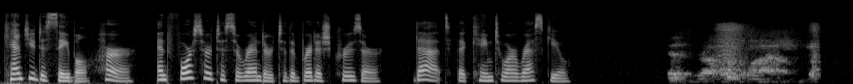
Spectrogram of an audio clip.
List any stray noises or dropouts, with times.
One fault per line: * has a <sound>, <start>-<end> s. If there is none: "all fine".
* has a sniff, 6.7-8.2 s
